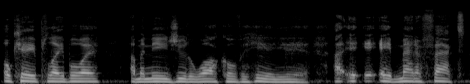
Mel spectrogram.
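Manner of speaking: deep, low mock [name] directing; [name] impression. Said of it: "Puff is directing this".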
